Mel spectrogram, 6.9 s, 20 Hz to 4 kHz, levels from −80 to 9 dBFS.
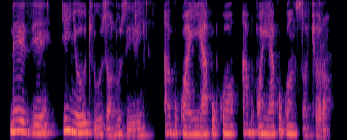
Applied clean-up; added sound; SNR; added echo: neural mask model Resemble Enhance denoiser.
